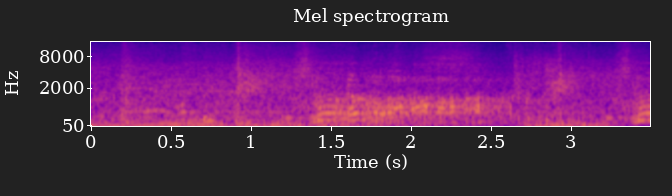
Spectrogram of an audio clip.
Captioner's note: smack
